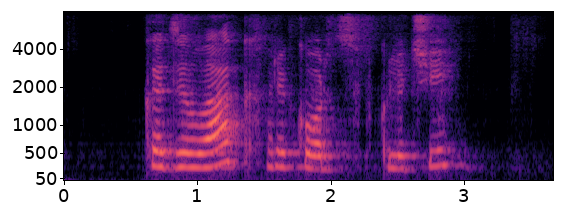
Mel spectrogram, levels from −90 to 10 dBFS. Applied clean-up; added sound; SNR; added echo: neural separator model SepFormer DNS4.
